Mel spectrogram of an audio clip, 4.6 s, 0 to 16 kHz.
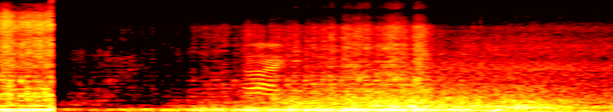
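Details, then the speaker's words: Duramax diesel idling at about 1,000 RPM with low vacuum and heavy shaking: uneven, lumpy, loping rumble; owner suspects an electrical issue affecting only one side, not mechanical; cause unconfirmed. "You know, it sounds terrible. It sounds so freaking terrible."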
